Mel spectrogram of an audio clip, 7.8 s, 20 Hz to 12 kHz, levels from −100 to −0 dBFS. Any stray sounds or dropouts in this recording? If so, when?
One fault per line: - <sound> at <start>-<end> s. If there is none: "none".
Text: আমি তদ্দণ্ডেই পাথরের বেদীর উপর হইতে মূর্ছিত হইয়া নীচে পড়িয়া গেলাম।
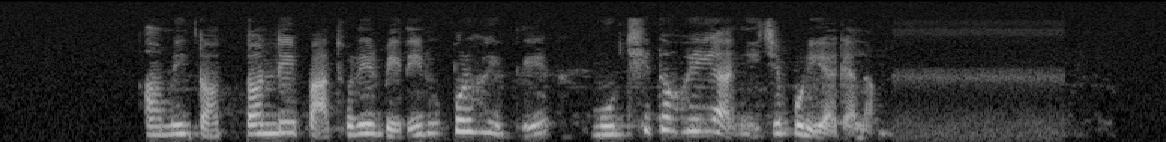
none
